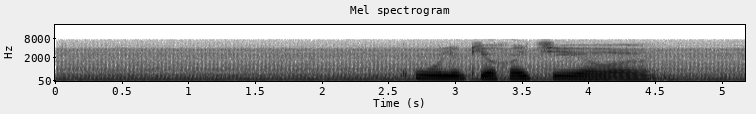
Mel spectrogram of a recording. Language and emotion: Russian, neutral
